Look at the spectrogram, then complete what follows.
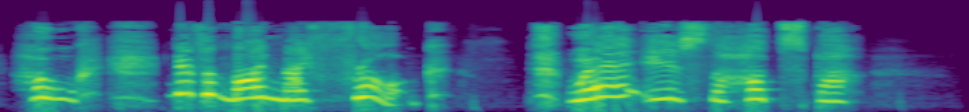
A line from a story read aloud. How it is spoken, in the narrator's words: exclaimed Olga in great excitement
